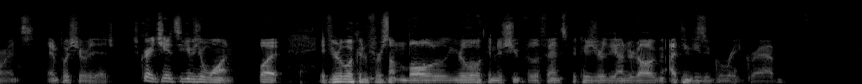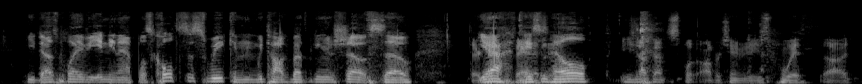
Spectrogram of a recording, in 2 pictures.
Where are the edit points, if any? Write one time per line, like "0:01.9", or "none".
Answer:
0:12.3
0:14.7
